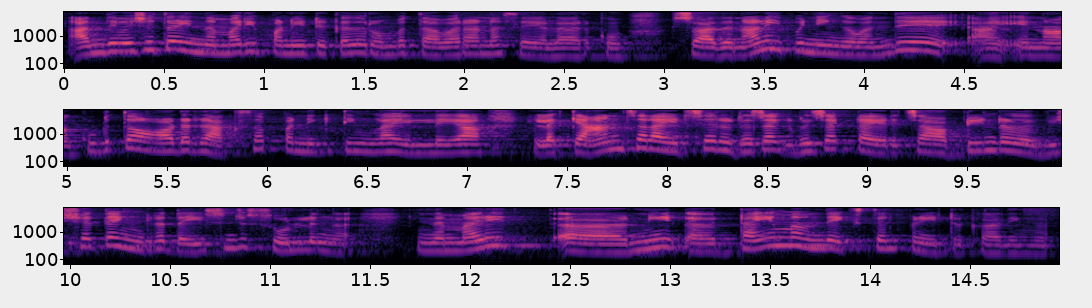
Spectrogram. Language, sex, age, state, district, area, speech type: Tamil, female, 18-30, Tamil Nadu, Salem, urban, spontaneous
